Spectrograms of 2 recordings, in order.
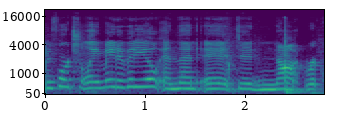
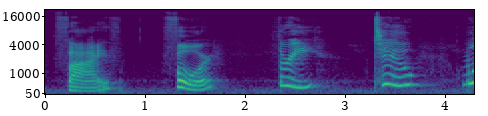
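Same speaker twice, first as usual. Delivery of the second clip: each number higher and louder; building countdown; 5 semitones higher, 5 dB louder, much slower than usual. Shown as a demonstration. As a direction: build the tension to launch. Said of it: "let's do a countdown".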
